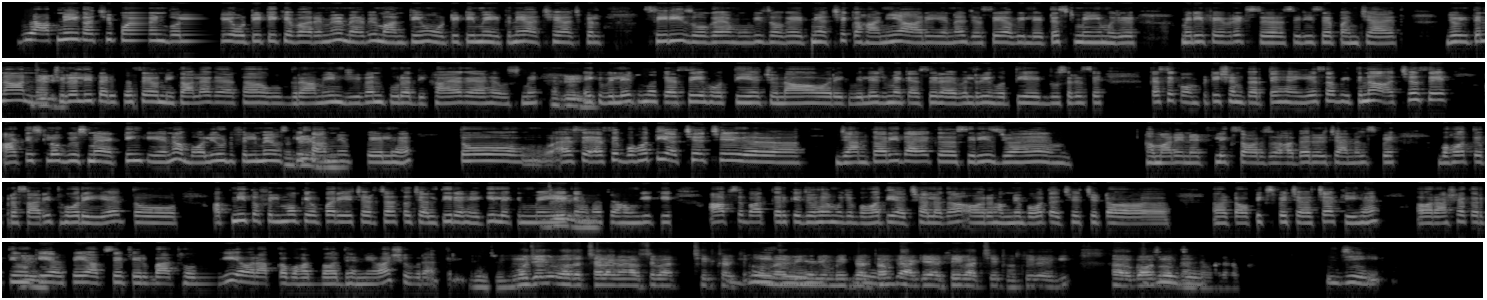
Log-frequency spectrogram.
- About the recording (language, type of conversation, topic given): Hindi, unstructured, आपको कौन-सी फिल्में हमेशा याद रहती हैं और क्यों?
- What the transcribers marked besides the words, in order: in English: "पॉइंट"; in English: "मूवीज़"; in English: "लेटेस्ट"; in English: "फेवरेट"; in English: "नेचुरली"; in English: "विलेज"; in English: "विलेज"; in English: "राइवलरी"; in English: "कॉम्पिटिशन"; in English: "आर्टिस्ट"; in English: "एक्टिंग"; in English: "फ़ेल"; in English: "अदर चैनल्स"; in English: "टॉपिक्स"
